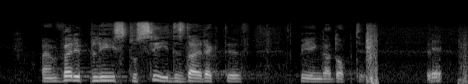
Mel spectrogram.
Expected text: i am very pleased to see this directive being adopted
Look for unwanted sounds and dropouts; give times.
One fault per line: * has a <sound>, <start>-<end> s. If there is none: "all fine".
* has a laugh, 4.3-4.4 s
